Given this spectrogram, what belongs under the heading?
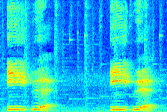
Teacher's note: Here, 一 acts as an ordinal number, which means first rather than one, so it's the first tone.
